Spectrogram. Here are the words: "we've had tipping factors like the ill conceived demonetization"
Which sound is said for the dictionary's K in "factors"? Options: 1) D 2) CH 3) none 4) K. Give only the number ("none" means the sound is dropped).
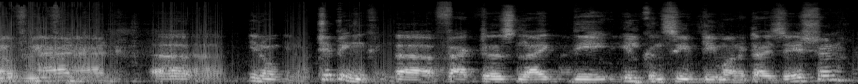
4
